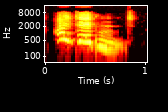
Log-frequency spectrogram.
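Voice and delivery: high, loud, outraged denial; indignant cry. A narrator's reading. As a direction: burst out protesting innocence. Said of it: "she cried, recovering her speech".

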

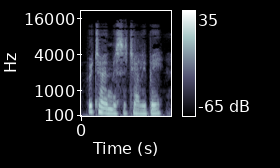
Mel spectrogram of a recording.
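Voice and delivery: usual speaking voice

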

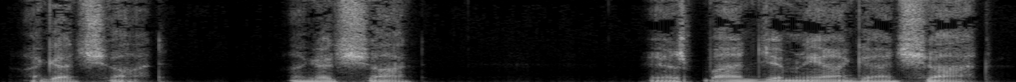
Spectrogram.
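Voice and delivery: bewildered. A narrator's reading. Wounded soldier reiterating his injury, bewildered. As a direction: puzzle over it as if dazed. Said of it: "He reiterated this fact in a bewildered way".

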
